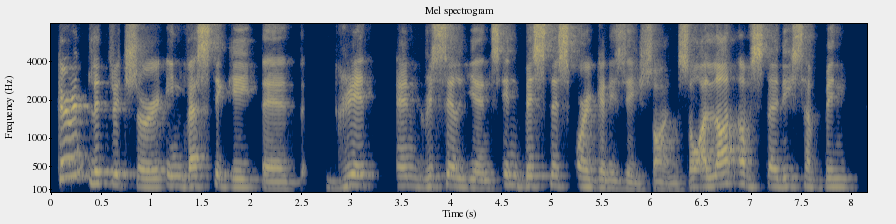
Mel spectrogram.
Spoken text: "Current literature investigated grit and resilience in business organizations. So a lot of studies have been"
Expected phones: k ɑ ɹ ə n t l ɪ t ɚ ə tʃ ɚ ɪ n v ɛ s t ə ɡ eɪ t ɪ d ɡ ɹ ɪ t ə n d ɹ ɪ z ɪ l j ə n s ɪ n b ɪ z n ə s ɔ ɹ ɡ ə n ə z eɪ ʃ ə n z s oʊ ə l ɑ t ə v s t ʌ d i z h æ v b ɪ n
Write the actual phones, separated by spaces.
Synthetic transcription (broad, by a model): k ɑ ɹ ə n t l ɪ t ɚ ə tʃ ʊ ɪ n v ɛ s t ə ɡ eɪ t ɪ d ɡ ɹ ɪ t ə n d ɹ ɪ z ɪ l j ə n s ɪ n b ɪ s n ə s ɔ ɹ ɡ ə n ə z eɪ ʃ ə n s oʊ ə l ɑ t ə v s t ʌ d i s h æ v b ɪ n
